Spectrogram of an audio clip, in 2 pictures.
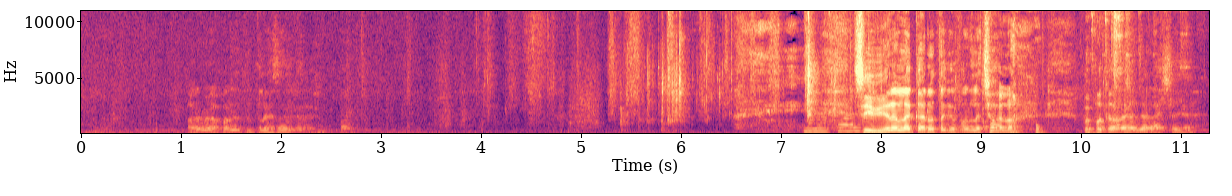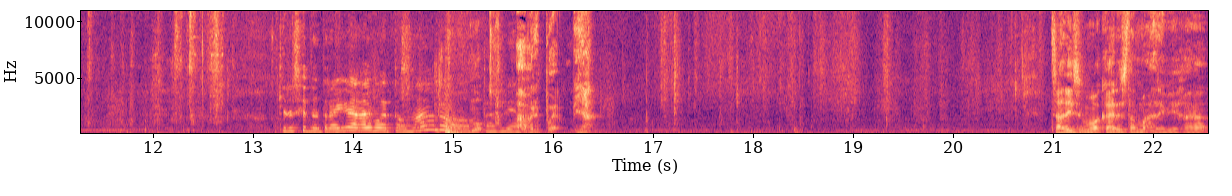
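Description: A young man talks and laughs close by, with animation.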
